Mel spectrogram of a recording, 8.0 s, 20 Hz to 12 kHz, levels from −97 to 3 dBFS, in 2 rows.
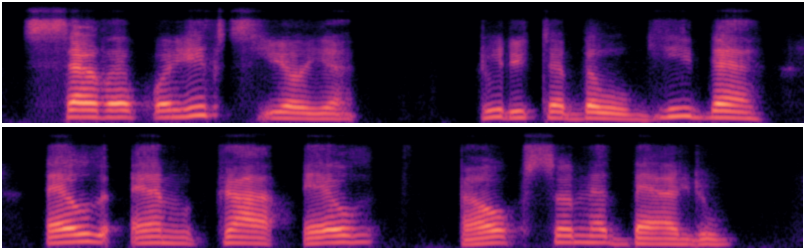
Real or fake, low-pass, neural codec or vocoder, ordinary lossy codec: fake; 7.2 kHz; codec, 16 kHz, 0.5 kbps, FreqCodec, larger model; Opus, 24 kbps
